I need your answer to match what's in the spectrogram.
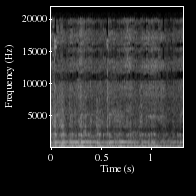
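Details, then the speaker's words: Kenworth T600 semi alternator removed and spun by hand: rough, gritty rumble with a faint steady whine; bearings badly worn, alternator replaced. "Got the alternator off. It's over here on the back of the truck. And you can tell how bad the bearings are in it."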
